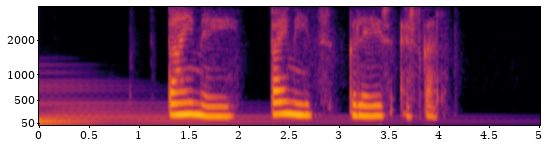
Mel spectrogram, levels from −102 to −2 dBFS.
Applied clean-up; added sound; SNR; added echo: none; Bowed string instrument; 19 dB; none.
